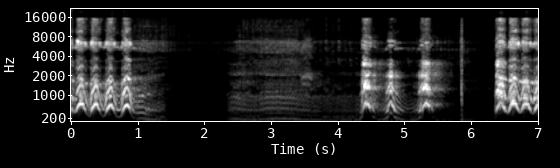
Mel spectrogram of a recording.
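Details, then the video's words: Rapid run of high, ringing dog barks, then a long sustained whine or growl-like tone, followed by spaced barks and a final burst. "dog barking original sound"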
